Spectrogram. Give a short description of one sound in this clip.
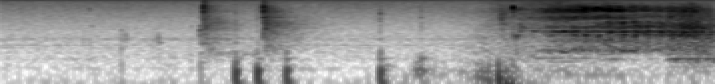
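Plastic parts click and snap together as they are handled.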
